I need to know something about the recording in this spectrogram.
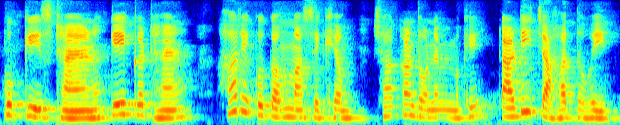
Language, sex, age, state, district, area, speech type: Sindhi, female, 45-60, Maharashtra, Thane, urban, spontaneous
